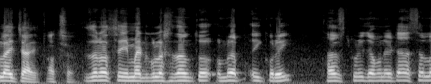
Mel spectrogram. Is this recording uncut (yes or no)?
yes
